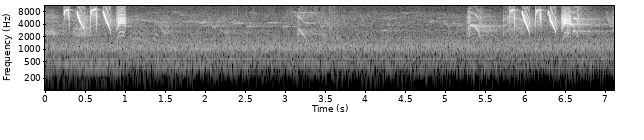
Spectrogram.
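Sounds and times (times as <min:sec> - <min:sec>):
Great tit Parus major calls: 0:00.2 - 0:01.0, 0:05.8 - 0:06.7.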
